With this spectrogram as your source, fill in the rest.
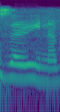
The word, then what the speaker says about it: Caesarina: No, it will be zer and zerina because the pronunciation of c is omitted.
